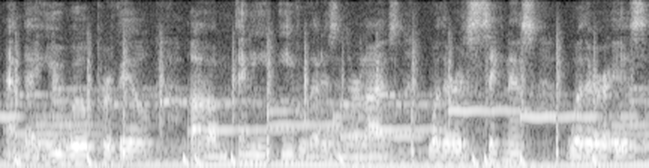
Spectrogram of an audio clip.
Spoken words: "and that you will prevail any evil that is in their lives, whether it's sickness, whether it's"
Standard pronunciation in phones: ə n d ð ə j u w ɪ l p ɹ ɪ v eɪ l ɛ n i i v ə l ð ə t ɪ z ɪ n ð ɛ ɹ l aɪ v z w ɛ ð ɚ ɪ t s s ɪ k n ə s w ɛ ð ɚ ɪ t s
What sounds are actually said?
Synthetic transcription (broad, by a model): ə n ð ə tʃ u w ɪ l p ɹ ɪ v eɪ l ɛ n i i v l ð ə t ɪ z ɪ n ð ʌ ɹ l aɪ v z w ɛ ð ɚ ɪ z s s ɪ k n ə s w ɛ ð ɚ ɪ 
